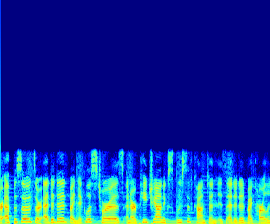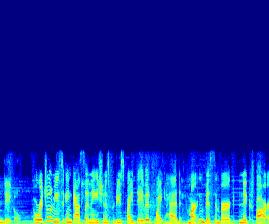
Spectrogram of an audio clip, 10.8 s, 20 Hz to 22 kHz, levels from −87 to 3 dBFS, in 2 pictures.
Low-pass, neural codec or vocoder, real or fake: 7.2 kHz; none; real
